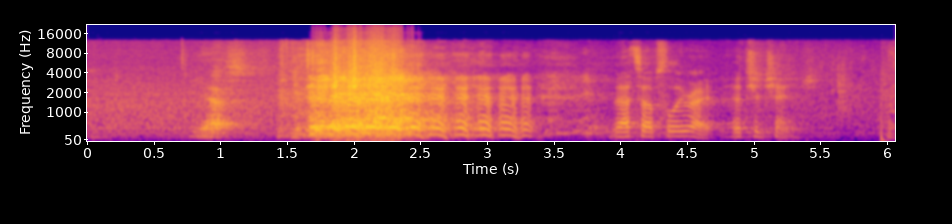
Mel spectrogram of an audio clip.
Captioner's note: laugh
